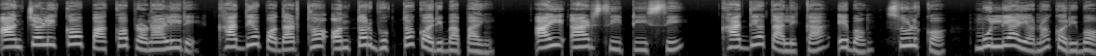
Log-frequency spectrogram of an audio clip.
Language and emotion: Odia, neutral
